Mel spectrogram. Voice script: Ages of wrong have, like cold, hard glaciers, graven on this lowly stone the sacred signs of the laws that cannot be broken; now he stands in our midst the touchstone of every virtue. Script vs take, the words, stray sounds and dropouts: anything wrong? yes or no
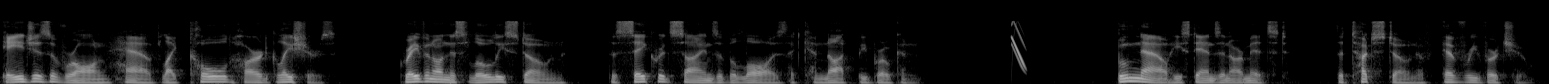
yes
